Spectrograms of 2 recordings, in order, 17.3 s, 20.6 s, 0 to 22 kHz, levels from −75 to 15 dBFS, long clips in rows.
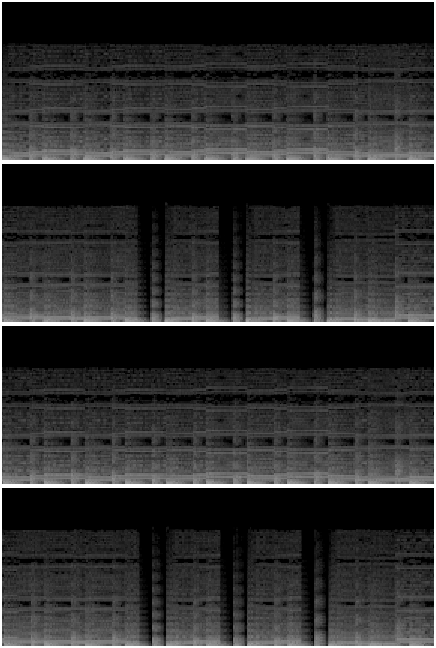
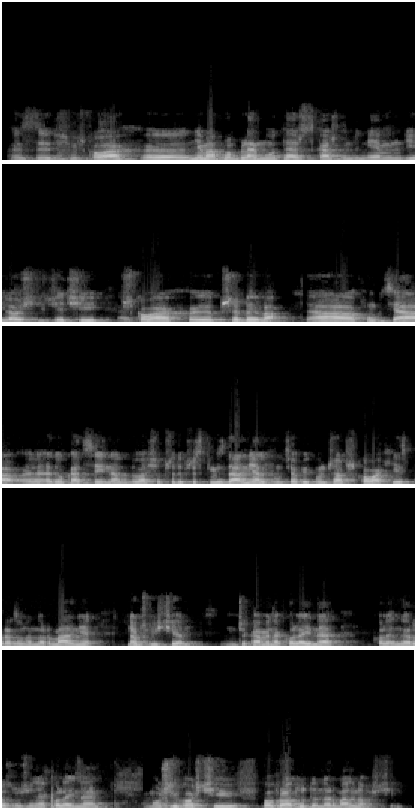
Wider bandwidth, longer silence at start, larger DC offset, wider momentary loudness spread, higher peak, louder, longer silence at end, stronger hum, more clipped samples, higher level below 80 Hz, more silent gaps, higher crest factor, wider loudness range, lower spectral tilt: first, 16.5 kHz vs 7.8 kHz; about the same, 0 s vs 0.1 s; neither; second, 1 LU vs 10 LU; second, -16 dBFS vs 0 dBFS; second, -27 LUFS vs -15 LUFS; second, 0 s vs 0.15 s; neither; neither; first, -38 dBFS vs -52 dBFS; neither; about the same, 10 dB vs 14 dB; about the same, 1 LU vs 3 LU; second, -5 dB/octave vs -6.5 dB/octave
